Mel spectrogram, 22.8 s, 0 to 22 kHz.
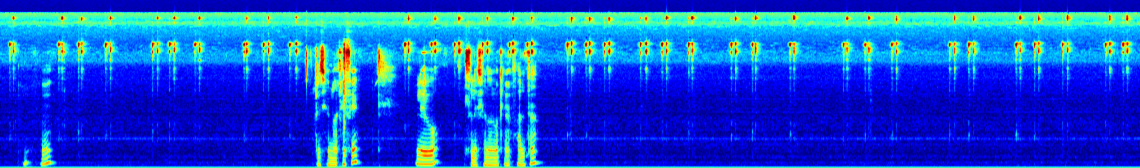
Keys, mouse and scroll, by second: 0.3 shift+right click, 1.3 shift+right click, 1.7 shift+right click, 2.2 shift+right click, 3.1 shift+right click, 3.5 shift+right click, 4.0 shift+right click, 4.9 shift+right click, 5.3 shift+right click, 5.9 shift+right click, 6.8 f, 8.2 right click, 8.7 shift+right click, 9.2 shift+right click, 9.7 shift+right click, 10.3 shift+right click, 10.6 shift+right click, 11.4 shift+right click, 11.8 shift+right click, 12.2 shift+right click, 12.9 shift+right click, 13.3 shift+right click, 13.9 shift+right click, 14.7 shift+right click, 15.1 shift+right click, 15.3 shift+middle click, 15.9 shift+right click, 16.9 shift+right click, 17.4 shift+right click, 17.9 shift+right click, 19.1 shift+right click, 19.5 shift+right click, 20.4 shift+right click, 20.8 shift+right click, 21.3 shift+right click, 22.2 shift+right click, 22.5 shift+right click.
